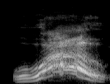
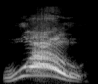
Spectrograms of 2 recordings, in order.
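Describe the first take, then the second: First: Startled shout. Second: High, loud shouted whoa; outraged shout. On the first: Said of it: "it just fucking kicks in". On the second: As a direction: blast the whoa at her, outraged. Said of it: "and I go". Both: Retold or imitated.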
